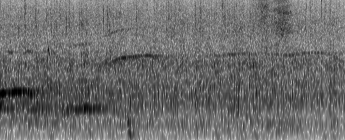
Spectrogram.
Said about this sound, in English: Hey, can we give all three of them a huge round of applause again?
